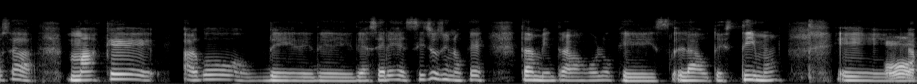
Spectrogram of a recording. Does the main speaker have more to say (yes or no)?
no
